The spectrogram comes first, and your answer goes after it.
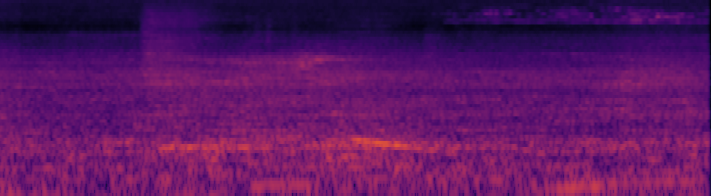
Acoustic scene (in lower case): street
